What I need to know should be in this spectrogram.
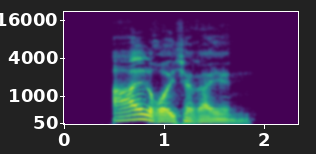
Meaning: plural of Aalräucherei
- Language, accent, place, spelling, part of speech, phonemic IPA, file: German, Germany, Berlin, Aalräuchereien, noun, /ˈaːlʁɔɪ̯çəˌʁaɪ̯ən/, De-Aalräuchereien.ogg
